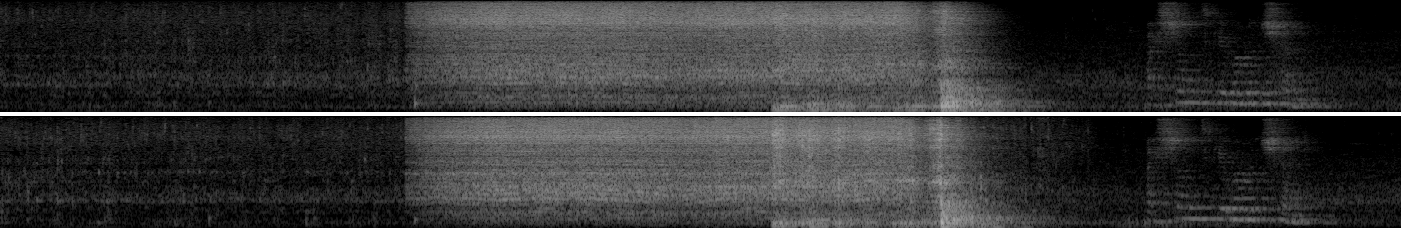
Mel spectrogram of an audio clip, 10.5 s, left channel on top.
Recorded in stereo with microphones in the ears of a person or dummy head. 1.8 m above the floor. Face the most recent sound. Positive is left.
turn(degrees=-10)  # may be behind; listen again after turning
